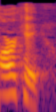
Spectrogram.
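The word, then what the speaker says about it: arche: it's a Greek word starts with a and rhymes with park' yes Cameron okay yeah good right so they're all like pointing towards some RK 1 RK a single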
